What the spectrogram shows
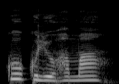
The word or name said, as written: kukufu hamañ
